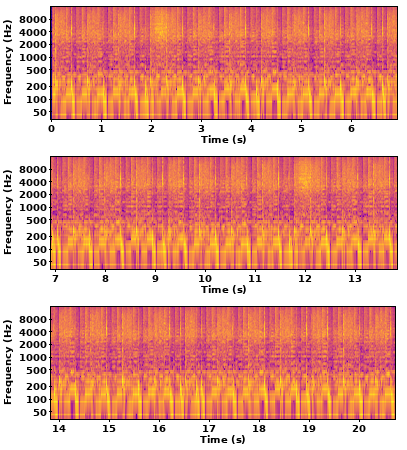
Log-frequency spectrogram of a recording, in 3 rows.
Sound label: 8-bit horror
